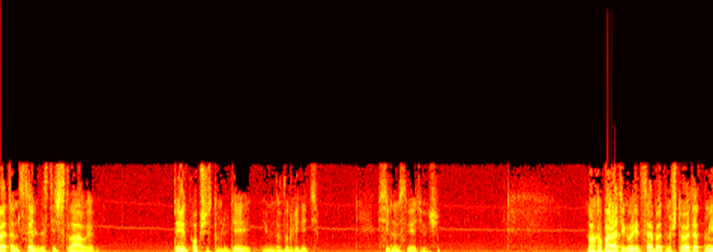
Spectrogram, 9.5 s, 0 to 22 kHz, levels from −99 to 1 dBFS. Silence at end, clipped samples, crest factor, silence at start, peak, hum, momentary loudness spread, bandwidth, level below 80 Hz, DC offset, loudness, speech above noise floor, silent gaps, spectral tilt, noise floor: 0 s; under 0.1%; 18 dB; 0 s; 0 dBFS; none; 17 LU; 8.2 kHz; -38 dBFS; under 0.1%; -16 LUFS; 30 dB; none; -5.5 dB/octave; -46 dBFS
